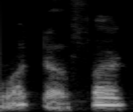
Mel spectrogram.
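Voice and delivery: quietly imitating his own shock, pitch way up; retold disbelief. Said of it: "I'm like".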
